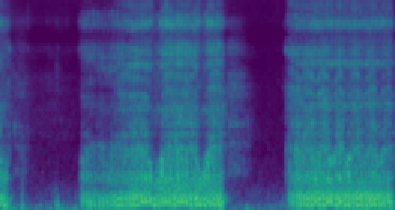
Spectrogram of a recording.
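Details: Pet dog "talking" back with two drawn-out, rough, growling grumbles, each lasting about one and a half seconds, with a brief quieter break between them.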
